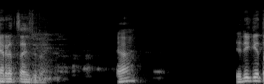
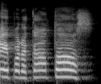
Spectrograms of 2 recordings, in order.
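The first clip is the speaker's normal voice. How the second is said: loud, high summons; retold calling out; 10 semitones higher, 8 dB louder than usual. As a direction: call up the people downstairs, re-enacted. Calling colleagues to come upstairs.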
